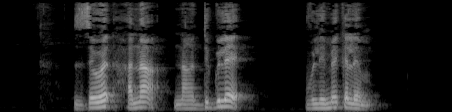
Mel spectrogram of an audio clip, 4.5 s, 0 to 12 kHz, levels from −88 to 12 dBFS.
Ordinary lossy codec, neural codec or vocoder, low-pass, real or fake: MP3, 48 kbps; none; 10.8 kHz; real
